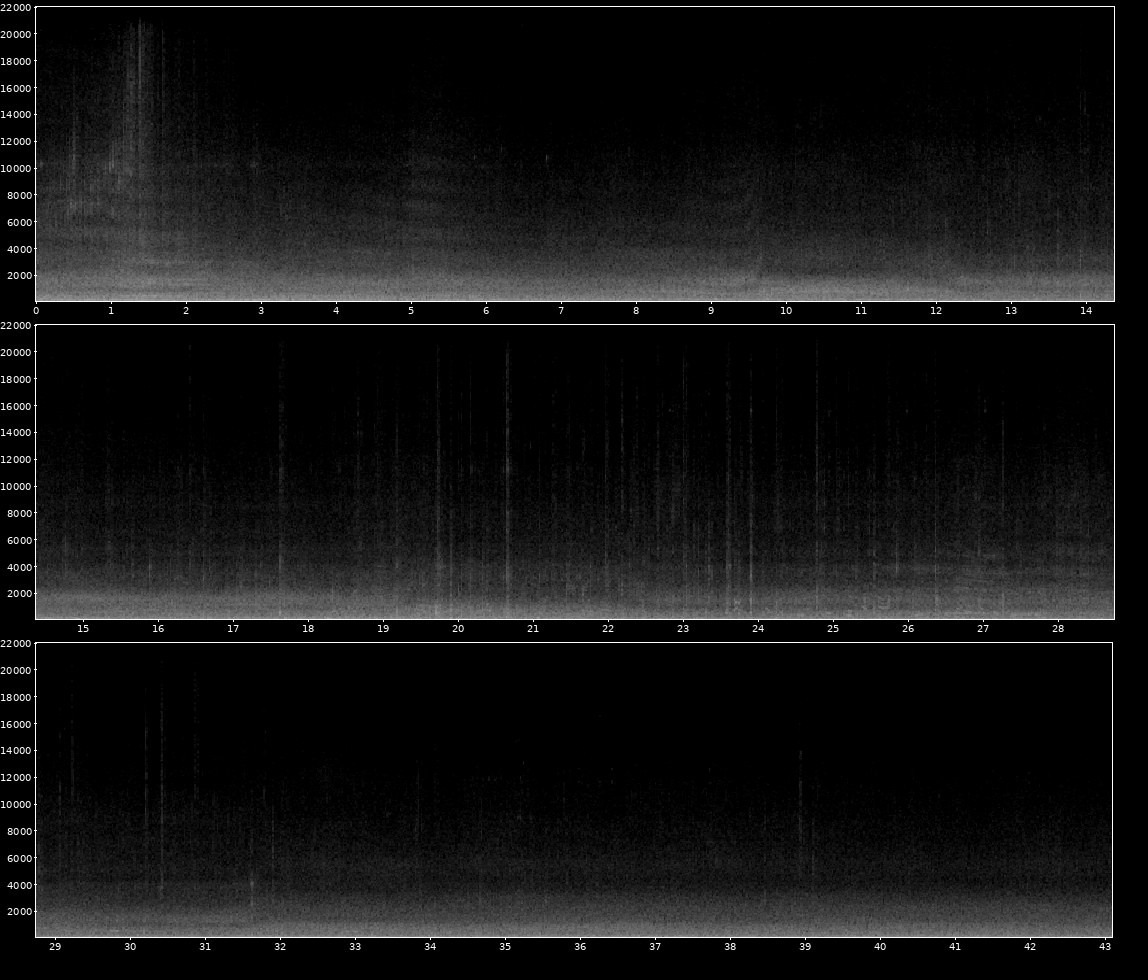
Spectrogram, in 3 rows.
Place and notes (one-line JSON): {"title": "Blackfriars Bridge traffic and the faint river, Sea Containers House, Upper Ground, London, UK - Blackfriars Bridge traffic and the faint river", "date": "2022-05-16 12:55:00", "description": "A passing river taxi creates river waves barely audible above the traffic.", "latitude": "51.51", "longitude": "-0.10", "altitude": "3", "timezone": "Europe/London"}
